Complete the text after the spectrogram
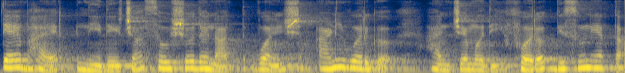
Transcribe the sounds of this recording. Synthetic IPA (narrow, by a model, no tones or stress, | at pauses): t̪ebʱajɾnid̪et͡ɕjasə̃w̃ɕod̪ʱnat̪ʋənɕaɽ̃iʋəɾɡə | hãɲt͡ɕeməd̪ʱefəɾəkd̪isuːnjɛt̪a̰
